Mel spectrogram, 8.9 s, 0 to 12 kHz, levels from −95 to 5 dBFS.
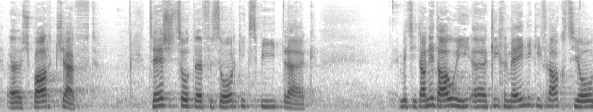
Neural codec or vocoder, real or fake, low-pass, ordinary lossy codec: vocoder, 24 kHz, 100 mel bands, Vocos; fake; none; none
